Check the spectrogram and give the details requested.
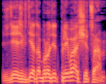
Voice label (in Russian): heard spitter, left4dead2 russian, Survivor Voice; Gambler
